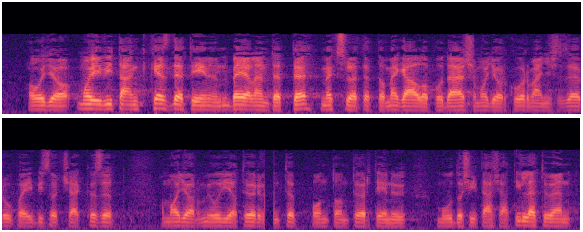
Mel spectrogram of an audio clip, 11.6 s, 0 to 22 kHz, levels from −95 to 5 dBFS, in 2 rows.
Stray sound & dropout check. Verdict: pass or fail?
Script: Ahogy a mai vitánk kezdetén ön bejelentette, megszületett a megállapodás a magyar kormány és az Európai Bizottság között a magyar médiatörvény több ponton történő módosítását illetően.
fail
